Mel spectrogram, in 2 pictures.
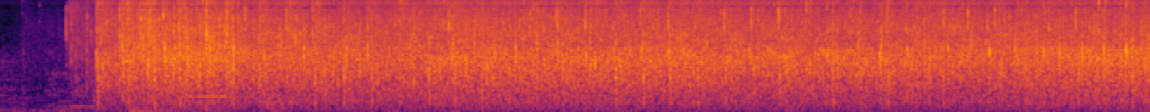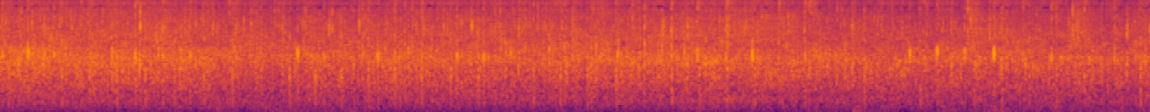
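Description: Audience applauding: after a brief hush the clapping starts about a second in and goes on steadily.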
